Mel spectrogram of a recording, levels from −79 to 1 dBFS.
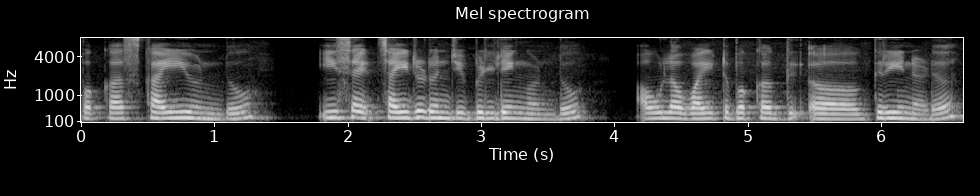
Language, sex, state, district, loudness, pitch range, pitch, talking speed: Tulu, female, Karnataka, Dakshina Kannada, -17 LUFS, 190-215 Hz, 195 Hz, 135 wpm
